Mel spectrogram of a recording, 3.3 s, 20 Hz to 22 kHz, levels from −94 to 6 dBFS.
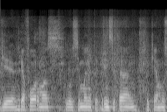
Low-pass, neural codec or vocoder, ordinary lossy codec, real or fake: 14.4 kHz; codec, 44.1 kHz, 7.8 kbps, DAC; Opus, 32 kbps; fake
